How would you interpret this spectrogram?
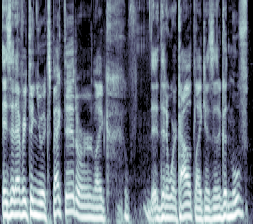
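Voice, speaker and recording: A man's voice: medium pitch, normal speed, dark tone, no echo. A man co-hosting a casual chat, talking in a blunt, joking way. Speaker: co-host.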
